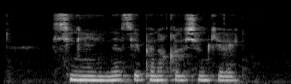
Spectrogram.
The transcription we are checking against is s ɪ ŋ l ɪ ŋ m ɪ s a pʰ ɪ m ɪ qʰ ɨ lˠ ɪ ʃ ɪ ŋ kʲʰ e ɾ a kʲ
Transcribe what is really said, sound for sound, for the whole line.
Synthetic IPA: s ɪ ŋ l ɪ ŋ n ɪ s e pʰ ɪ n ɪ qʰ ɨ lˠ ɪ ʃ ɪ m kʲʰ e ɾ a kʲ

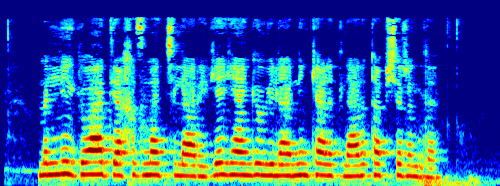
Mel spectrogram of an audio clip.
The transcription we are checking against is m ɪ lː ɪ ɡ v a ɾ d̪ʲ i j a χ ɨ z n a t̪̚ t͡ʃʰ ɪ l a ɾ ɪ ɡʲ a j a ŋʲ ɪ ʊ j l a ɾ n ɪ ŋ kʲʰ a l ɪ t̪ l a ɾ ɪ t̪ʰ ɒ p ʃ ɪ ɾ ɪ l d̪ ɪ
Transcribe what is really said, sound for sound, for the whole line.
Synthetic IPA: m ɪ lː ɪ ɡ v a ɾ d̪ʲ i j a χ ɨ z m a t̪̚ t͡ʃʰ ɪ l a ɾ ɪ ɡʲ a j a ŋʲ ɪ ʊ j l a ɾ n ɪ ŋ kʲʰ a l ɪ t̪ l a ɾ ɪ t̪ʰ ɒ p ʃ ɪ ɾ ɪ l d̪ ɪ

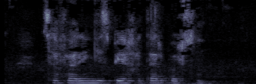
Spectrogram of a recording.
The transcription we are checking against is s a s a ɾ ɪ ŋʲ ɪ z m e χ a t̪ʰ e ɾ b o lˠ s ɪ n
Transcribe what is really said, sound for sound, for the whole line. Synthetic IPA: s a f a ɾ ɪ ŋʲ ɪ z b e χ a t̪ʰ a ɾ b o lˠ s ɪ n

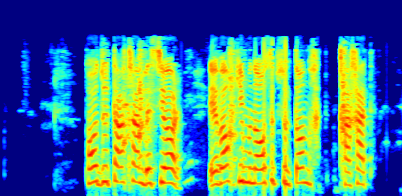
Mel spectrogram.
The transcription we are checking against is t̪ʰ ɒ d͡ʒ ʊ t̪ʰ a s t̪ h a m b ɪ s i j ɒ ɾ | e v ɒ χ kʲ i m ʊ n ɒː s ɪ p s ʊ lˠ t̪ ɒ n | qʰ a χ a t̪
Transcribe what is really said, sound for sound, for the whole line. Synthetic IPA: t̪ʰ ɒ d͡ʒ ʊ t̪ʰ a χ t̪ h a m b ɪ s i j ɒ ɾ | e v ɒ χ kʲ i m ʊ n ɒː s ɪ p s ʊ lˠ t̪ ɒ n | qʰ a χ a t̪

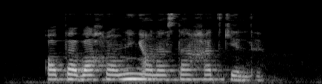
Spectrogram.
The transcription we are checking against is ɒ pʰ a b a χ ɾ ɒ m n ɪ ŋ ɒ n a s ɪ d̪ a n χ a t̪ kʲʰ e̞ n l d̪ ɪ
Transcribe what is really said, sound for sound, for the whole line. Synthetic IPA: ɒ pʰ a b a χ ɾ ɒ m n ɪ ŋ ɒ n a s ɪ d̪ a n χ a t̪ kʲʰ e̞ l d̪ ɪ

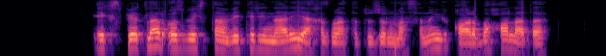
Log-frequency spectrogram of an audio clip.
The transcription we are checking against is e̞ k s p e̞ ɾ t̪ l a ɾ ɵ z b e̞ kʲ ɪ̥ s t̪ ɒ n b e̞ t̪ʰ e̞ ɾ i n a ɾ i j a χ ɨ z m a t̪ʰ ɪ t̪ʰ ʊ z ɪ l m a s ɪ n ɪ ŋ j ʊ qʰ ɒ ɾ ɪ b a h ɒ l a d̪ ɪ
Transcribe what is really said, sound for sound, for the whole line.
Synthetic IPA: e̞ k s p e̞ ɾ t̪ l a ɾ ɵ z b e̞ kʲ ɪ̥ s t̪ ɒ n v e̞ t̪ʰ e̞ ɾ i n a ɾ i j a χ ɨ z m a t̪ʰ ɪ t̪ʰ ʊ z ɪ l m a s ɪ n ɪ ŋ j ʊ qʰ ɒ ɾ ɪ b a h ɒ l a d̪ ɪ

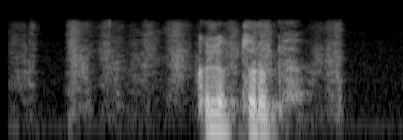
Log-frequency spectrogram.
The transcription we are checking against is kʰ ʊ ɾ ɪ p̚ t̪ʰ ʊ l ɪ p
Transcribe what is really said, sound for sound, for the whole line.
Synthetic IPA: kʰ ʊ l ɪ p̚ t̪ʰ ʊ ɾ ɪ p

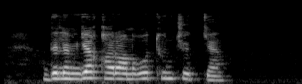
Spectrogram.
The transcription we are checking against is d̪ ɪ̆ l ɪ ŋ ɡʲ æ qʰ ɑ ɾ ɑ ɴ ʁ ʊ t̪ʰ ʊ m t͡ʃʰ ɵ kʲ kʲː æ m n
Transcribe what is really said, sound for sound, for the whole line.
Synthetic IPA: d̪ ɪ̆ l ɪ m ɡʲ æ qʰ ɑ ɾ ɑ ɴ ʁ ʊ t̪ʰ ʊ n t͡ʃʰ ɵ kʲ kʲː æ n

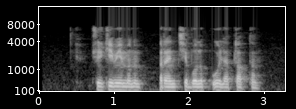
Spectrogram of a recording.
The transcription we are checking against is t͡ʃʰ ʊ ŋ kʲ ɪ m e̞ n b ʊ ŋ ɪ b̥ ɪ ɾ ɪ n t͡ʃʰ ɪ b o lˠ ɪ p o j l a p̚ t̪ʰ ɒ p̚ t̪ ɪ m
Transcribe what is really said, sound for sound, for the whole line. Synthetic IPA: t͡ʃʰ ʊ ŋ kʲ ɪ m e̞ n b ʊ n ɪ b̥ ɪ ɾ ɪ n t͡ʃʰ ɪ b o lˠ ɪ p o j l a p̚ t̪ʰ ɒ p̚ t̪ ɪ m

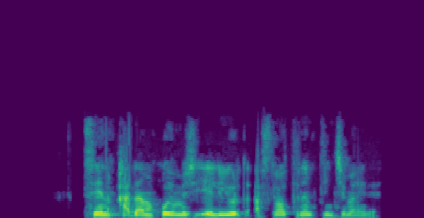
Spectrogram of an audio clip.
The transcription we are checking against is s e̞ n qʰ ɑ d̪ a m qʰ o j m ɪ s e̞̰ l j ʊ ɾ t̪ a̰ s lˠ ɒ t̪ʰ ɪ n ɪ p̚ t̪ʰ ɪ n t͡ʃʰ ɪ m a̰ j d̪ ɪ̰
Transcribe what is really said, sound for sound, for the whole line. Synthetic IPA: s e̞ n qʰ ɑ d̪ a m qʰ o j m ɪ ʃ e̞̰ l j ʊ ɾ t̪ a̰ s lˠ ɒ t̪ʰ ɪ n ɪ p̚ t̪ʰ ɪ n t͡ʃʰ ɪ m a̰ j d̪ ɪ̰

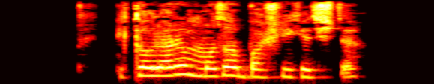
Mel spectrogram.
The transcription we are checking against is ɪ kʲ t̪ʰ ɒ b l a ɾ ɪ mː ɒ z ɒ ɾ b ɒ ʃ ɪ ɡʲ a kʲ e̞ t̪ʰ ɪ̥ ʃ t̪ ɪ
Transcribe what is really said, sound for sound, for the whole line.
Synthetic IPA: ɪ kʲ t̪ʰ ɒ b l a ɾ ɪ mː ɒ z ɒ ɾ b ɒ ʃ ɪ ɡʲ a kʲ e̞ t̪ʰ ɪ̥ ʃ t̪ ɪ

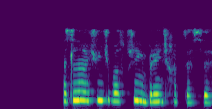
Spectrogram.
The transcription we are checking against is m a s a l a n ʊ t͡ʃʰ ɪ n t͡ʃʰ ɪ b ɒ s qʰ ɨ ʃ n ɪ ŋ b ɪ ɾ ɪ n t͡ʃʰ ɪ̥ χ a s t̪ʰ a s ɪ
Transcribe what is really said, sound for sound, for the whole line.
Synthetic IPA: m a s a l a n ʊ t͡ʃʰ ɪ n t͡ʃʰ ɪ b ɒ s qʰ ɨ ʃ n ɪ ŋ b ɪ ɾ ɪ n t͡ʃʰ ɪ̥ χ a f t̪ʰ a s ɪ

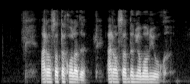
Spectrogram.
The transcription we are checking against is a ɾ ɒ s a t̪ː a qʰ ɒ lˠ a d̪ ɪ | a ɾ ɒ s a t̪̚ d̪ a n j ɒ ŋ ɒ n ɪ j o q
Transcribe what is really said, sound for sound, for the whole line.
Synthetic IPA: a ɾ ɒ s a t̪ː a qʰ ɒ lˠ a d̪ ɪ | a ɾ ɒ s a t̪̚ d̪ a n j ɒ m ɒ n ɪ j o q

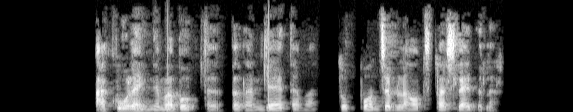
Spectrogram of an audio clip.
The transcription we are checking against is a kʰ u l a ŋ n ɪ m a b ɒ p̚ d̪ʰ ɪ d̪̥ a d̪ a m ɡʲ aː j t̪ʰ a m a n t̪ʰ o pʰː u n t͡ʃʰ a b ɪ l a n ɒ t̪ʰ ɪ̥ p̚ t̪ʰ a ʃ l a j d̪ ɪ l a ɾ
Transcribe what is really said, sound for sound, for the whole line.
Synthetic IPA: a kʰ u l a ŋ n ɪ m a b o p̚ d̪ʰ ɪ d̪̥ a d̪ a m ɡʲ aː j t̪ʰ a m a n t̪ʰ o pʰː ɒ n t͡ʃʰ a b ɪ l a n ɒ t̪ʰ ɪ̥ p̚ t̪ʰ a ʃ l a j d̪ ɪ l a ɾ

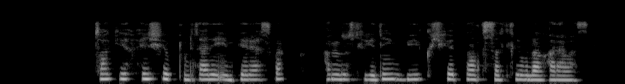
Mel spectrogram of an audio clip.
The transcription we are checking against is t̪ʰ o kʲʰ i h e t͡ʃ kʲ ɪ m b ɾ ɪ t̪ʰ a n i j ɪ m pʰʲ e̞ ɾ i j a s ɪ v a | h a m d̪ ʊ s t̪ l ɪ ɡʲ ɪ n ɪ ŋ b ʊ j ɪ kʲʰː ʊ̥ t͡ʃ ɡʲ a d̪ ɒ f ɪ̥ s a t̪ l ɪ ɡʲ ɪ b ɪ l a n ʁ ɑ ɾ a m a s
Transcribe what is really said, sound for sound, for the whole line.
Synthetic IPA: t̪ʰ ɒ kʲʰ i h e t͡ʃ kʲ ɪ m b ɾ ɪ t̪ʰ a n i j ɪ m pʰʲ e̞ ɾ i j a s ɪ v a | h a m d̪ ʊ s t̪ l ɪ ɡʲ ɪ n ɪ ŋ b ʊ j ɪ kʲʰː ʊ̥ t͡ʃ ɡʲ a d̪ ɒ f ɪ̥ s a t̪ l ɪ ɡʲ ɪ b ɪ l a n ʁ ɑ ɾ a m a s

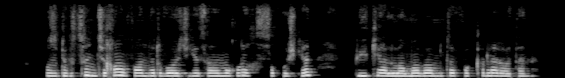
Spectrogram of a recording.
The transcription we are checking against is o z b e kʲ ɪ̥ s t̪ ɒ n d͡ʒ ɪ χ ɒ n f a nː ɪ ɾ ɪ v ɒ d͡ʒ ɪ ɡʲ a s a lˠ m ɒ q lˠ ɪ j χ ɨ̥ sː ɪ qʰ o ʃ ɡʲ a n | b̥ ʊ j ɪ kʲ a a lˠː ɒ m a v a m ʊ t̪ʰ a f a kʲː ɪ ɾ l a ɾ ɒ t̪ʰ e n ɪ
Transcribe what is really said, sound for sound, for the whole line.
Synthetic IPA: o z b e kʲ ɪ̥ s t̪ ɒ n d͡ʒ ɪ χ ɒ n f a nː ɪ ɾ ɪ v ɒ d͡ʒ ɪ ɡʲ a s a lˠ m ɒ q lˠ ɪ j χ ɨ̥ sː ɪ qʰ o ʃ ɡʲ a n | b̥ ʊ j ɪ kʲ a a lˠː ɒ m a v a m ʊ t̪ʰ a f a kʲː ɪ ɾ l a ɾ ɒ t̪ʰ a n ɪ

